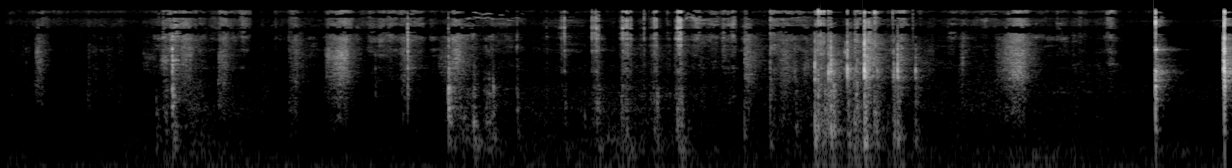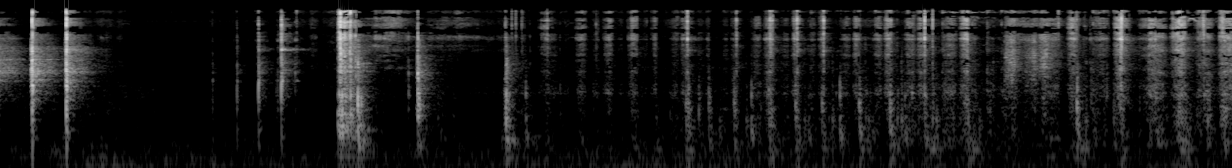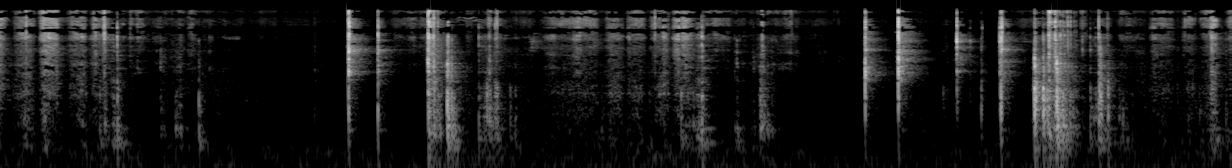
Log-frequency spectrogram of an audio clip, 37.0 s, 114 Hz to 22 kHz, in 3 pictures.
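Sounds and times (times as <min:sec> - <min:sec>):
hand plane rasping on wood: 0:18.5 - 0:26.0.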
